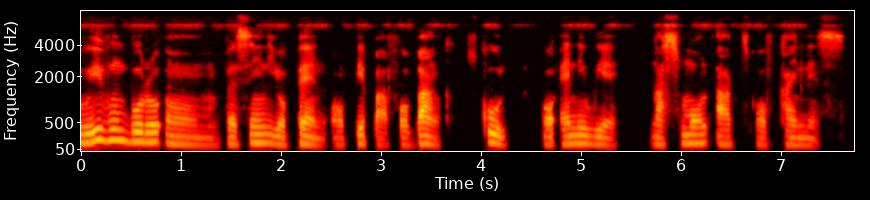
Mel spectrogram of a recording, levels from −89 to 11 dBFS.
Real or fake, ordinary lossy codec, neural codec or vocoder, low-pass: real; none; none; 7.2 kHz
